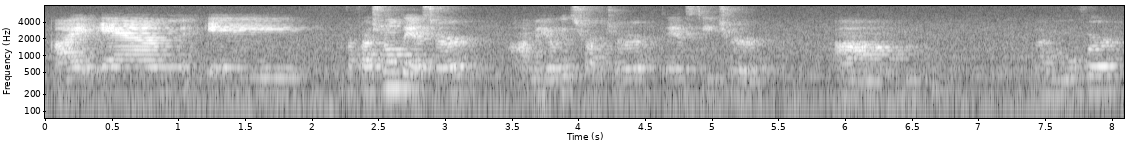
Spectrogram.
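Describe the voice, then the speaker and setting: A woman from El Salvador who talks things through slowly and thoughtfully, often pausing to find the right word. She sits well back from the microphone in a very echoey room. A steady noise hum runs behind her. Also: medium pitch. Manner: thoughtful, pauses to find words. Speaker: yoga instructor and dancer, guest. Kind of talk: casual conversation. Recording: echoey room, distant mic, noisy.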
